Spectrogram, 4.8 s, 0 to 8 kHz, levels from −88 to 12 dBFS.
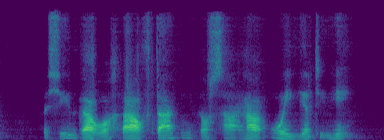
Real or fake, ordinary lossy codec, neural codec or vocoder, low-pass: fake; AAC, 32 kbps; codec, 16 kHz, about 1 kbps, DyCAST, with the encoder's durations; 7.2 kHz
